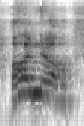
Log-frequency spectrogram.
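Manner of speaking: high, loud protest; nearly losing it. Retold or imitated. Woman as he sits down uninvited, nearly losing it. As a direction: object sharply as patience runs out. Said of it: "That's when I almost lost it".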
